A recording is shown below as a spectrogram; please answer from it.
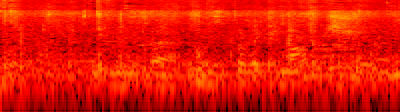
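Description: Many feet of a walking procession stepping and shuffling on a paved road, with indistinct voices of the marchers around.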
